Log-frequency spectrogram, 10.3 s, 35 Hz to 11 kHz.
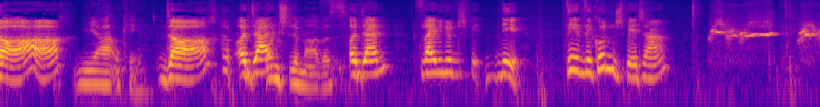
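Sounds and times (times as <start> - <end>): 
speech: 0.0 - 9.2
person whistling a harmony line to a song: 8.8 - 10.2.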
